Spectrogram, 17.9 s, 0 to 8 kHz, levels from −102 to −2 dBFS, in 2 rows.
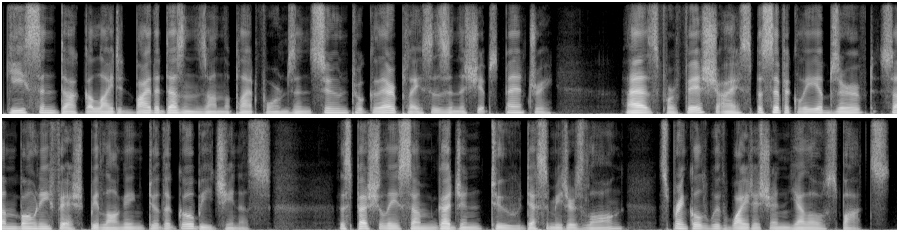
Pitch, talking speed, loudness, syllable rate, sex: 115 Hz, 150 wpm, -23 LUFS, 4.6 syllables/s, male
